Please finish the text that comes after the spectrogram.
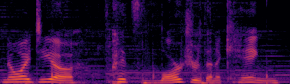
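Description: Woman acting anxious widowed mother, reluctant thief, audio drama, medium pitch, music behind. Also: measured pace, lightly acted. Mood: awed, unsure.

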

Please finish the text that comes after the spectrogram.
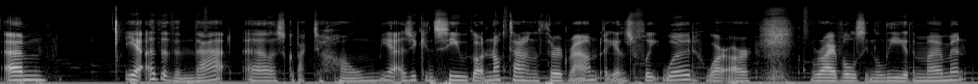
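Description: A man's voice: on the high side, normal speed, vocal fry, a bit bright. A man with a cold, chatting casually through a football management game run with many fillers and self-corrections. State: has a cold. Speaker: game channel host. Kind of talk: casual gameplay commentary. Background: faint background music.

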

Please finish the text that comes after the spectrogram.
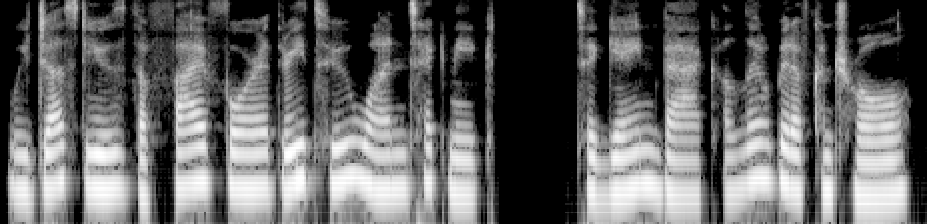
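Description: A woman leading a guided meditation in a soothing, gentle, unhurried manner, with soft breathy phrase endings. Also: lowish voice, fairly even intonation, dry recording, studio quality. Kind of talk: calm guided meditation narration.

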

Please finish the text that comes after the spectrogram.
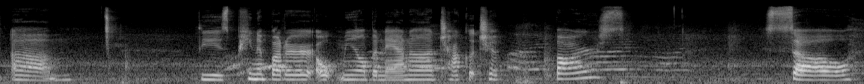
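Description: A woman in her thirties with a raspy morning voice, chatting casually to a handheld camera as she vlogs her day at home. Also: medium pitch, a little hiss or hum. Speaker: family vlogger and mother. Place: rooms at home, indoors. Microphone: camera at arm's length, sometimes set down.

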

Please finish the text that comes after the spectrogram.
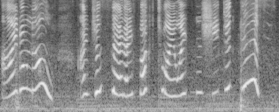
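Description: A woman voicing a bubbly, oblivious young female cartoon pony, excitable and chirpy. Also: very high-pitched, unhurried, noisy background, pitched above the performer's own voice. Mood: excited.

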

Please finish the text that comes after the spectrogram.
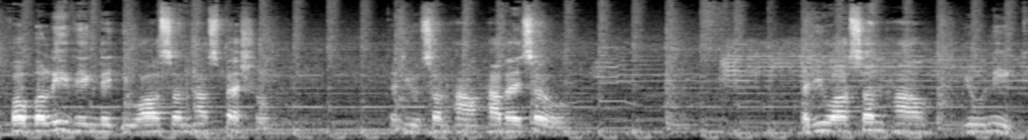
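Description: A man voicing a coldly superior, menacing robot overlord in a roleplay monologue, with deliberate delivery and stuttering glitches on words. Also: fairly high pitch, flat delivery, over music, lightly acted. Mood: threatening, final.

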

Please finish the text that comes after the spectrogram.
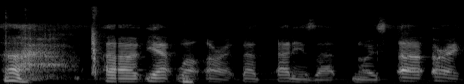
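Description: A man's voice: mid-range voice, a little slow, a bit bright. A man improvising as a ship's captain in a tabletop roleplay, giving businesslike orders with some hesitation. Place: indoors, group video call.

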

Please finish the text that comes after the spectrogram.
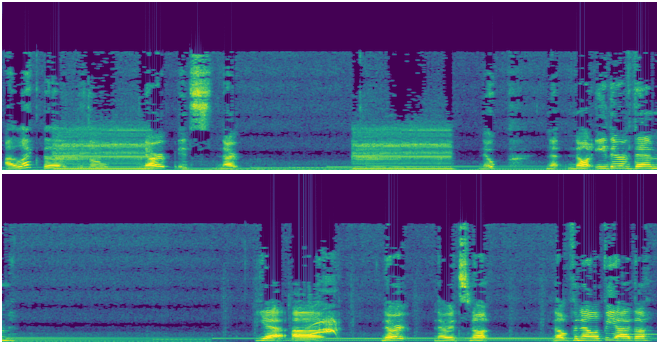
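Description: A woman's voice: fairly high pitch, animated, takes it slowly, pauses often, music in the background. A woman giving casual reaction commentary, dropping exclamations and asides to the characters as she watches.

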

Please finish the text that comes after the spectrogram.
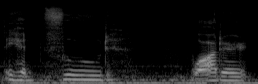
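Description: A woman playing a grown woman with a child's mind in an audio drama, speaking simply and haltingly. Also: medium pitch, fairly even intonation, creaky, slight background noise. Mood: childlike, earnest.

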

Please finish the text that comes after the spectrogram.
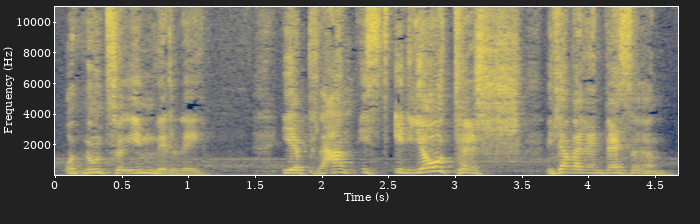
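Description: An actor playing a hard, domineering colony director in a science fiction radio drama, with an emphatic delivery. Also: male voice, sits high, sing-song, normal speed, pushed and bright, a little hiss or hum, full character voice. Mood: commanding. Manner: commanding, emphatic. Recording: dramatic music bed under the voice.

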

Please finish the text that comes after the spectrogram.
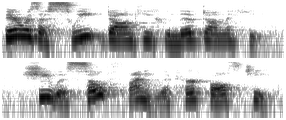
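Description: A middle-aged woman reading a children's picture book aloud in an expressive, playful, sing-song way, with asides about the pictures. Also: mid-range voice, a little slow. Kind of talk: animated children's storybook read-aloud with asides. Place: indoors in a room at home. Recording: echoey room.

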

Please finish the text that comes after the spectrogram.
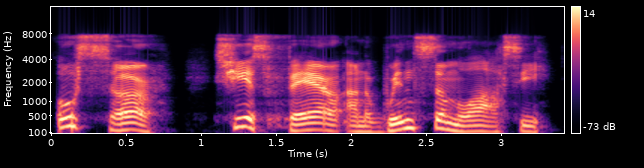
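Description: An actor playing an earnest young Scottish peasant lad in love, sentimental and declamatory, in a farcical radio play. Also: male voice, mid-range voice, animated, unhurried, bright, forceful tone, dull audio.

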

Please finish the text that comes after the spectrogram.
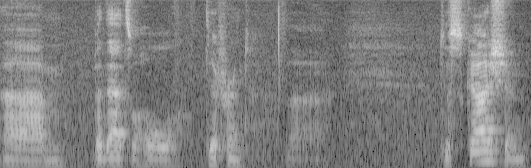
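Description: A man's voice: on the low side, animated, moderate pace, bright, forceful tone, a little hiss or hum, poor audio. A man from Wisconsin with an Upper Midwest American accent, talking casually to camera as a philosophy lecturer and often restarting his phrases. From Wisconsin, USA. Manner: thoughtful, repeats words as he restarts. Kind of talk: casual personal talk to camera.

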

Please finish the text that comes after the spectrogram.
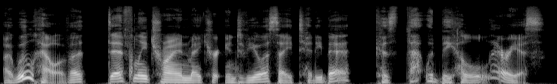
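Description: A man's voice: lowish voice, sing-song, brisk, dry recording, clean studio sound. A man playing an easygoing, sceptical young boyfriend in a naturalistic audio drama, conversational and hesitant. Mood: wry, affectionate. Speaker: podcast drama actor.

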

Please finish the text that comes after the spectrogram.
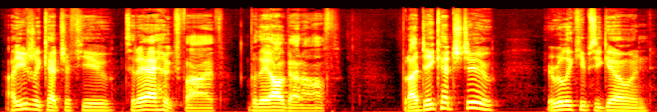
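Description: A boy in his early teens answers questions casually as a student interviewee. His voice sits at a middle pitch. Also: expressive, moderate pace. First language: Swiss German learned in early childhood alongside English. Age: young teen.

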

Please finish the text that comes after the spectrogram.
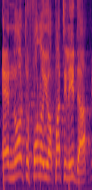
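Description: A man's voice: high-pitched, quick pace, a little mellow, long reverb tail. Combative Kenyan man in parliament. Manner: combative, accusing. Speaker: member of parliament. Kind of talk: parliamentary debate speech. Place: large parliament chamber. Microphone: desk microphone.

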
